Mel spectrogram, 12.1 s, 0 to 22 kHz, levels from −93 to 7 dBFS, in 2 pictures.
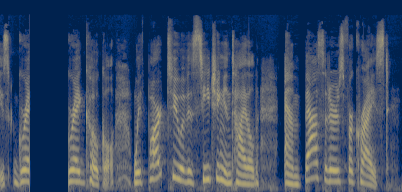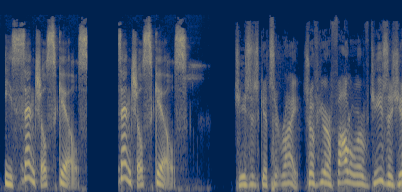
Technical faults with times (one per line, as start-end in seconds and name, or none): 0.44-1.16 stream reconnect
7.34-8.78 stream reconnect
